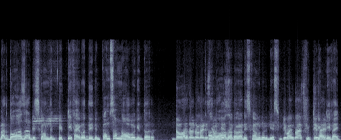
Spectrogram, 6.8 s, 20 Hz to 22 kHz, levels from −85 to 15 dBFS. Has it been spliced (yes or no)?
no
